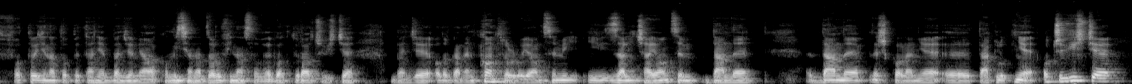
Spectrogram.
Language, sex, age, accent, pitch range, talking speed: Polish, male, 30-49, native, 90-125 Hz, 125 wpm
